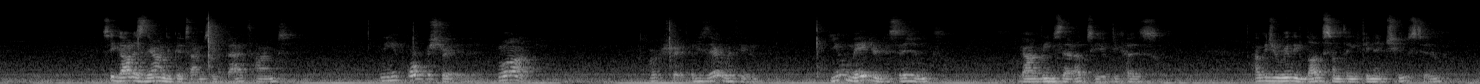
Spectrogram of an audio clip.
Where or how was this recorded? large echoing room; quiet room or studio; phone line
large echoing room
